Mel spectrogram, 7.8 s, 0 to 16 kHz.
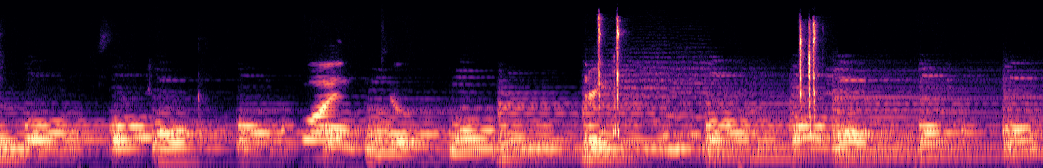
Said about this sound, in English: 12B, is that an enter button when you submit? Ah, 12A, mouse clicking.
